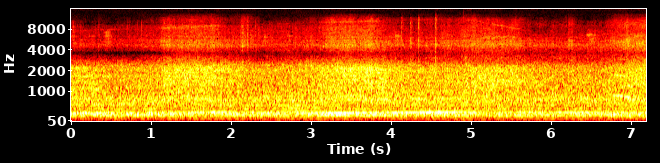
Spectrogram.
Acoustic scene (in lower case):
bus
